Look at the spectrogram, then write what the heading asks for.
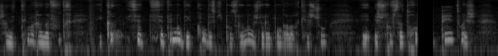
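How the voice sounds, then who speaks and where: Very fast delivery with lively intonation, big swings in loudness and long, frequent pauses. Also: woman, medium pitch for a woman. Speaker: social media personality. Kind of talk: casual vlog rant. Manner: animated.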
